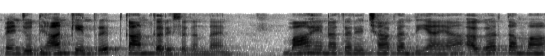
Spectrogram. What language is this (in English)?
Sindhi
